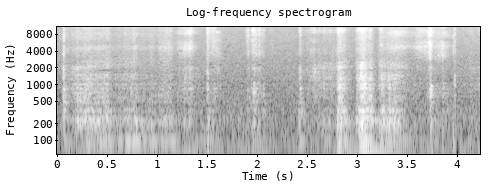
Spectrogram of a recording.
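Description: A metal pick tool scrapes at a small, solid plaster excavation block held in the hand, breaking off crumbling chunks. The sound is a low, gritty scraping and crunching, with a few sharper, louder scrapes near the end.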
